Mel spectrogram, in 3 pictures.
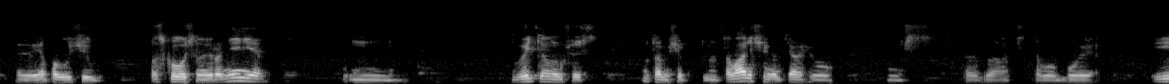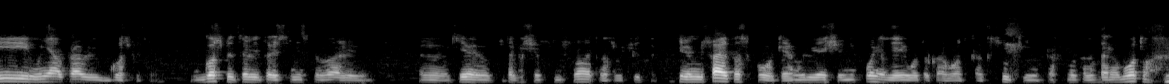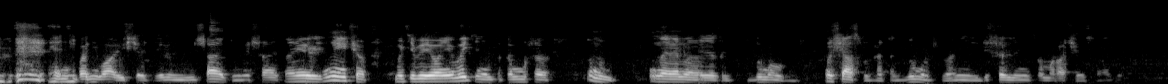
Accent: Ukraine; also born or lived in Khabarovsk, Russia; Я сам родом из Украины, но маленькая ремарочка. Я родился в России, в Хабаровске, в городе. То есть отец служил при Советском Союзе. И там познакомился со своей матерью. То есть у меня отец украинец, а мать русская.

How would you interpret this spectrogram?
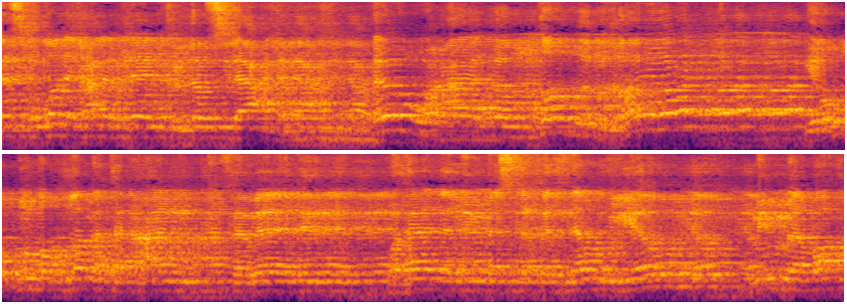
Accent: Egypt; وأن يجعل بلدنا مصر أمنا أمانا سخاء رخاء وسائر بلاد

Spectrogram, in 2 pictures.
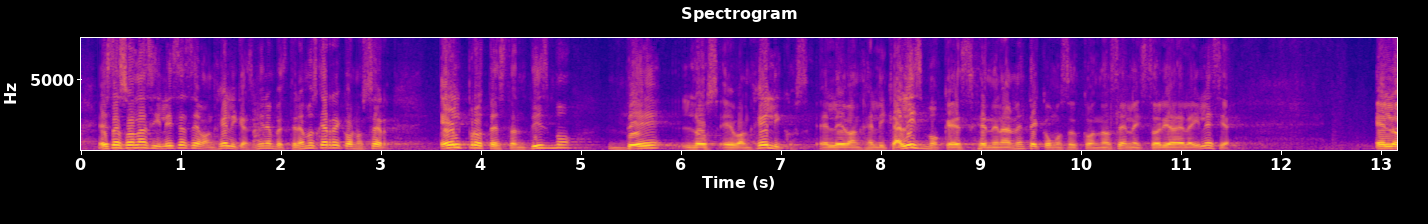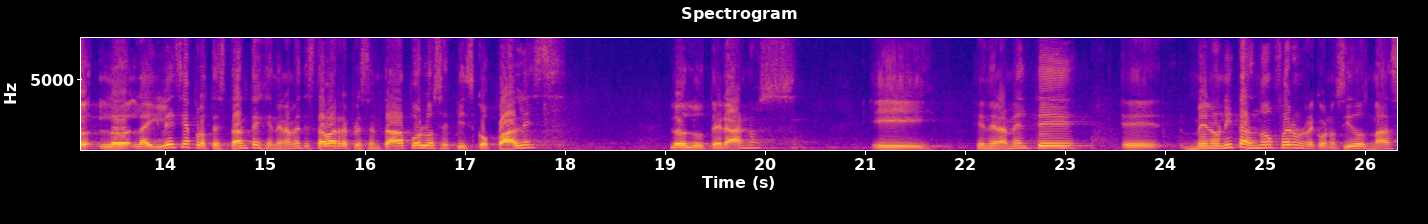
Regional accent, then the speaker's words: Zacapa, Guatemala; Por la gracia de Dios, soy de Zacapa.

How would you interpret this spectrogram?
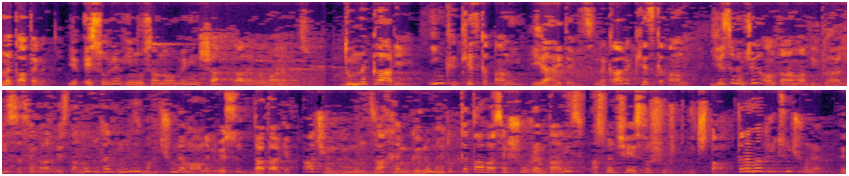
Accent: Yerevan, Armenia; ես քանի որ ստեղից եմ, ասենք Երևանում եմ ծածում, Երևանն եմ սիրում, ճաշի որ ավելի շատ Երևանցի եմ, ասենք ստեղ չեմ ապրել, միշտ եկել եմ ամռանը երեխա ժամանակից

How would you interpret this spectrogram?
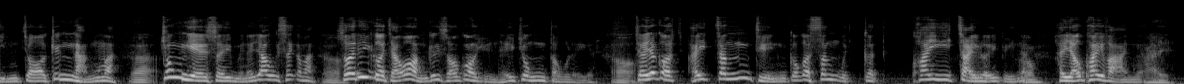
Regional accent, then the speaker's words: China; 咁我哋中國人好特別，我哋中國人咧就好喜好涅槃思想同佛性思想嘅。

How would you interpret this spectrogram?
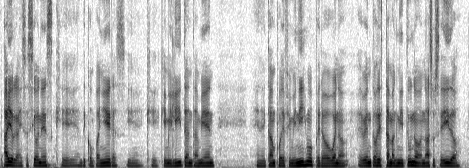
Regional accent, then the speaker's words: Puerto Madryn, Chubut, Argentina; No, soy de Chubut, del sur, de Puerto Madryn.

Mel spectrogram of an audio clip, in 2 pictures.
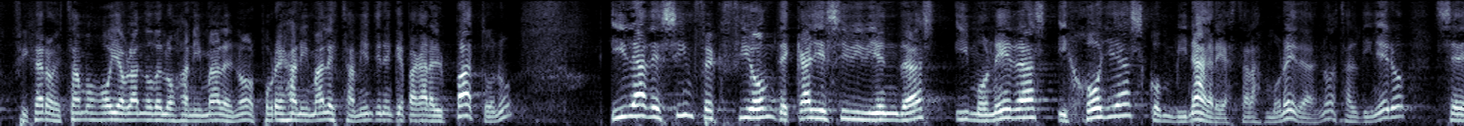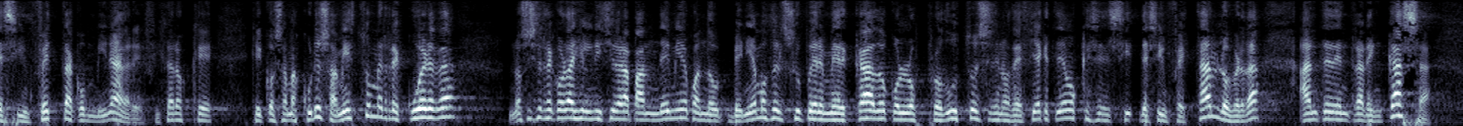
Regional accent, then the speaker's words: Seville, Andalusia, Spain; Yo soy del barrio de Triana, lo llevo a gala

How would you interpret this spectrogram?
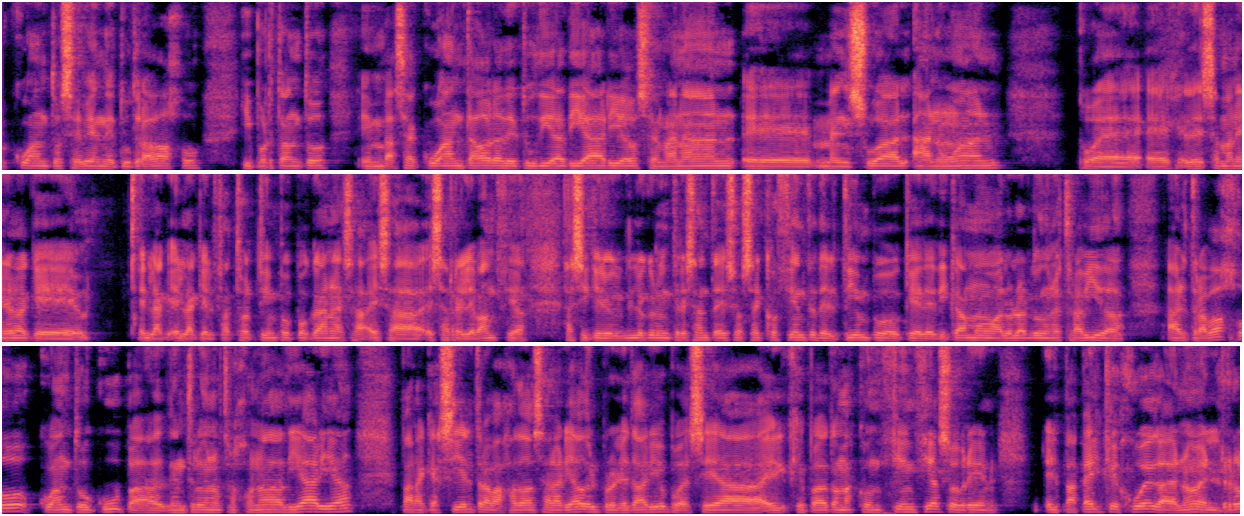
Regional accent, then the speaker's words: Granada, Andalusia, Spain; soy de aquí de Granada.

